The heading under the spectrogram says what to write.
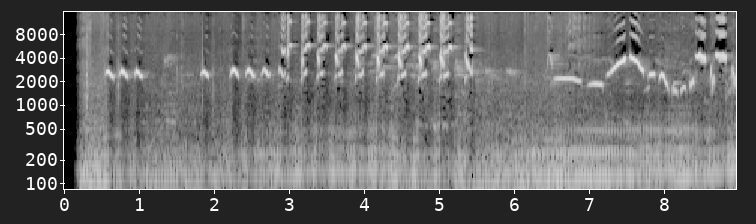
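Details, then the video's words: White-rumped shama song used to provoke a lazy bird into singing: short whistled notes near the start, then a burst of repeated high sharp rattling notes, ending in slurred rising and falling whistles over steady low background rumble. "SIULAN DAN KRETEKAN MURAI BATU | pancingan murai batu malas bunyi"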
